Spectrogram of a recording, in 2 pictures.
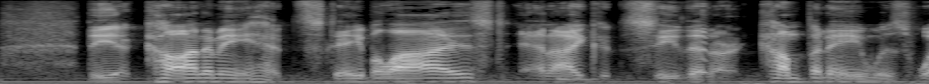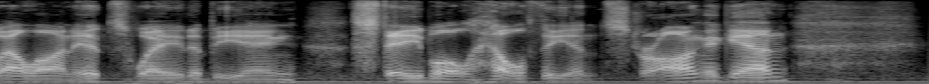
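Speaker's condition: Spasmodic dysphonia; rare neurological voice disorder, partial voice loss, onset amid housing market collapse, no known cause or cure; throat spasms on talking, broken weak hard-to-hear voice, painful forcing, sore throat, dizziness, breathlessness

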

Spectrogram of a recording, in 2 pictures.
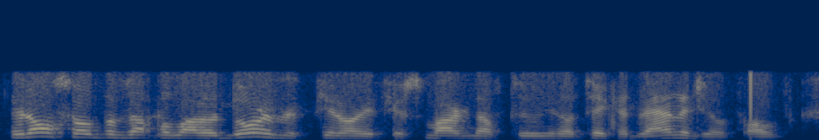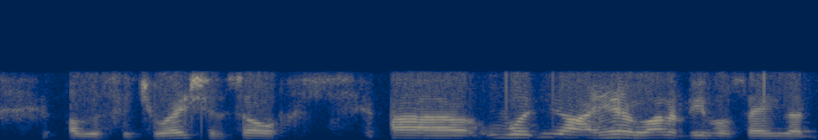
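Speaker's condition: No condition

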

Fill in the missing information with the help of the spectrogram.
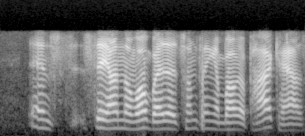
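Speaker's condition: Speech impediment from birth injury; born a few weeks early, since birth

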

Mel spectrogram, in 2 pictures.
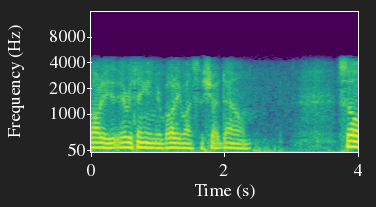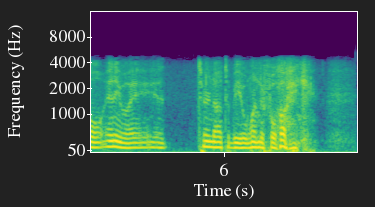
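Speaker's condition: Parkinson's disease; onset with minor arm tremor

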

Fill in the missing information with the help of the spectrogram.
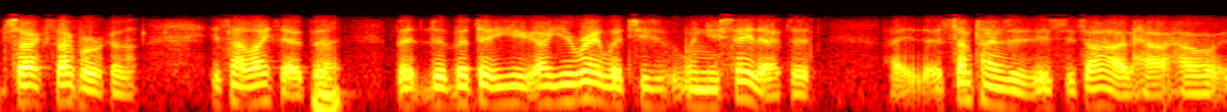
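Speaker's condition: Parkinson's disease; diagnosed while still working

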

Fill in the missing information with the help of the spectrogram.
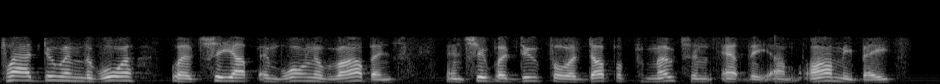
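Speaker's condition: Cerebral palsy; cerebral palsy since birth; talks with great difficulty

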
